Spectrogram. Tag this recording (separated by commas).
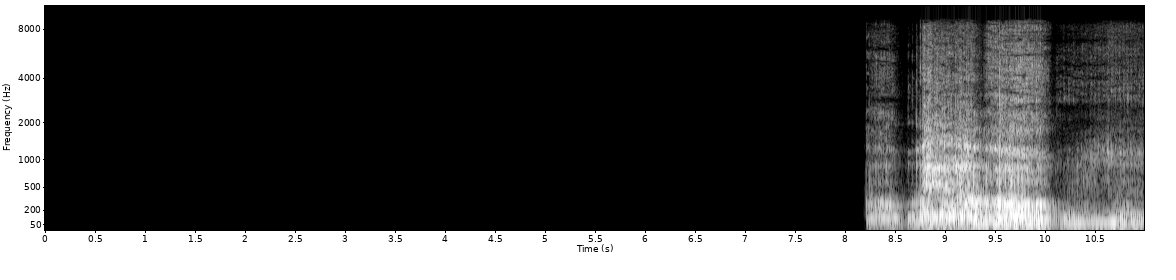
Roar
